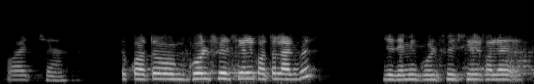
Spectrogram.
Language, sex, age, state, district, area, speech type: Bengali, female, 18-30, West Bengal, Hooghly, urban, conversation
